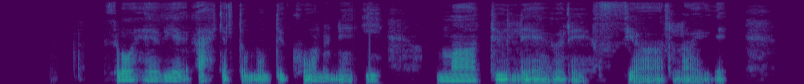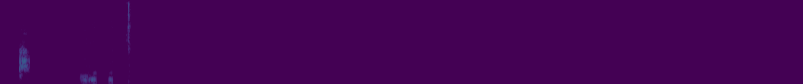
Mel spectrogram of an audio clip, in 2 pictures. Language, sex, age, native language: Icelandic, male, 16, Icelandic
